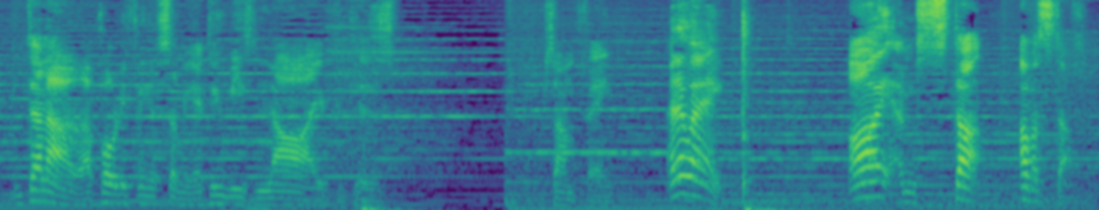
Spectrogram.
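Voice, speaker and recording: Man rambling with wildly swinging pitch. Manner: rambling, mock-grandiose, exaggerated emphasis. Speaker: fan fiction reader and reviewer. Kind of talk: unscripted casual review.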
